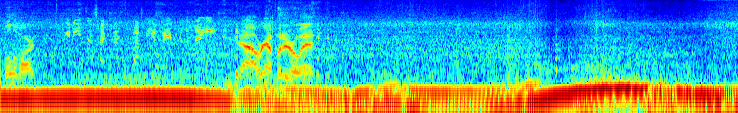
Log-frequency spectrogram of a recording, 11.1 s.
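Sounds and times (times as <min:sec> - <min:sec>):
car engine low drone: 0:00.0 - 0:11.0.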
